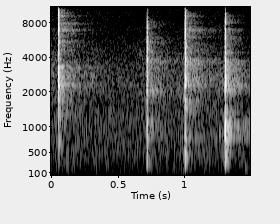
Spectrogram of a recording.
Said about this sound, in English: A very persistent woodpecker.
